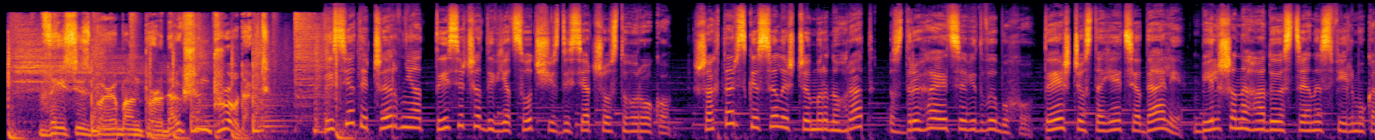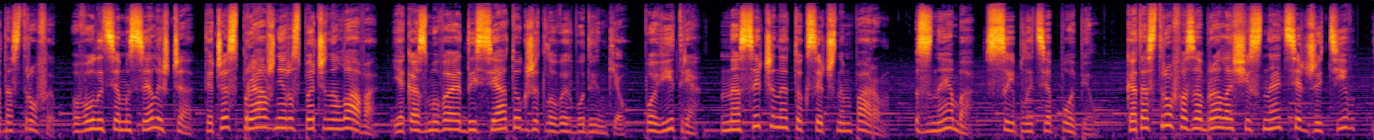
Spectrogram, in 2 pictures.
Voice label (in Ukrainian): Ukrainian; Terricones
